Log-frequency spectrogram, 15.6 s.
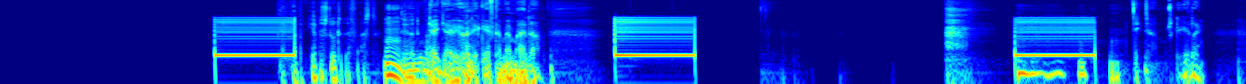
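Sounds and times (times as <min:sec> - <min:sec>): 
unanswered phone ringback tone: 0:02.7 - 0:03.7, 0:07.7 - 0:08.7, 0:12.7 - 0:13.7
speech: 0:03.9 - 0:07.1
faint breathing: 0:06.8 - 0:07.6, 0:15.2 - 0:15.5.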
